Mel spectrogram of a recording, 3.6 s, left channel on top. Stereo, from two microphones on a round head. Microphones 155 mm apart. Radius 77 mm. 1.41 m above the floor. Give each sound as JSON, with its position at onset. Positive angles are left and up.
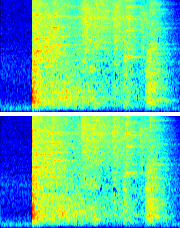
{"t": 0.6, "sound": "breaking glass", "side_deg": -45, "distance_m": 6.0}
